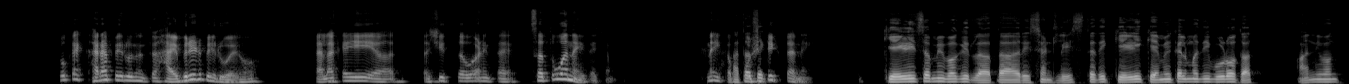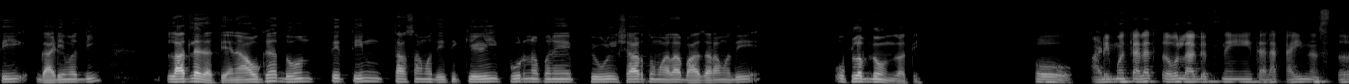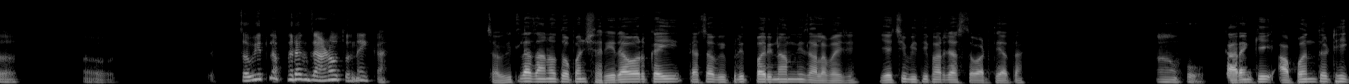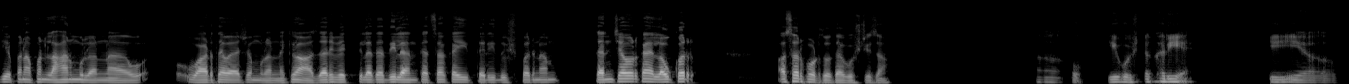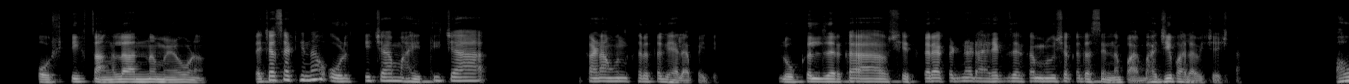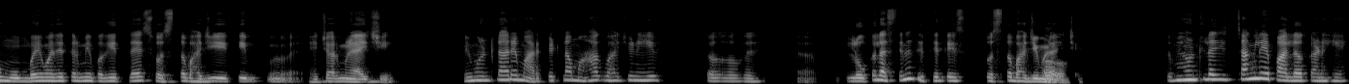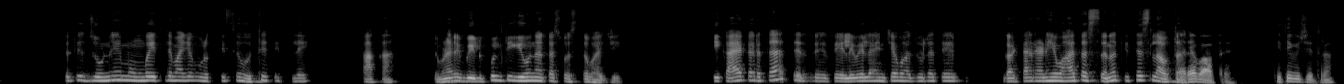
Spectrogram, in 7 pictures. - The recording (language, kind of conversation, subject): Marathi, podcast, घरच्या जेवणात पौष्टिकता वाढवण्यासाठी तुम्ही कोणते सोपे बदल कराल?
- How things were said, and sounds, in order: in English: "हायब्रिड"; other noise; other background noise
